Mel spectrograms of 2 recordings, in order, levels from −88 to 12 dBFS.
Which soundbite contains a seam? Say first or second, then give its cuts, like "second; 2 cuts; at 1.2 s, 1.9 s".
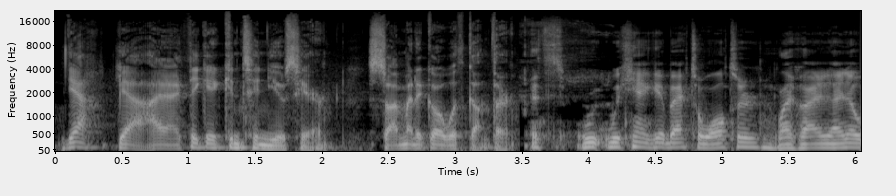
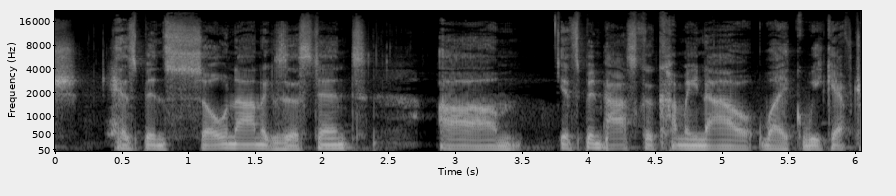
second; 1 cut; at 4.1 s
